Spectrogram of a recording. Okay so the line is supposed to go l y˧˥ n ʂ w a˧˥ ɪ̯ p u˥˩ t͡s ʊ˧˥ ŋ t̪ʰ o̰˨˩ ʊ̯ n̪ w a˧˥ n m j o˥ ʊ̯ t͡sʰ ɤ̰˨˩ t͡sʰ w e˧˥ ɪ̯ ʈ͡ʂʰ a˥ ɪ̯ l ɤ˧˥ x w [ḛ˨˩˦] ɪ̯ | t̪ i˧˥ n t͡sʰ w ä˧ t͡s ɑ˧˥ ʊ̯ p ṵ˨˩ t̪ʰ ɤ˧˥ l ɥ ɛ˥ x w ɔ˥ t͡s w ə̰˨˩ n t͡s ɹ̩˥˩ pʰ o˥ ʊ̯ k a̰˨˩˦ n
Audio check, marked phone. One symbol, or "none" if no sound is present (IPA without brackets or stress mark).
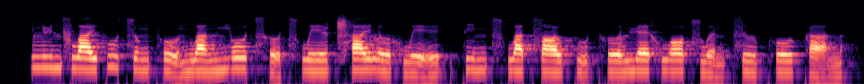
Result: ḛ˨˩˦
